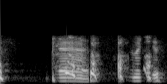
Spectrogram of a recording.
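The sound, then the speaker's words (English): A fairly loud cough from a person who is sick: one drawn-out, rough voiced hack followed by a quick pair of shorter coughs, with no talking around it. “Need to sip on some honey for that cough, tea, honey.”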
